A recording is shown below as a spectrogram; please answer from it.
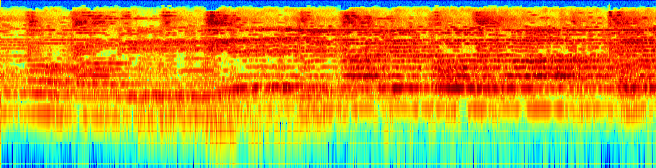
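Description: Kirtan: devotional chanting sung with long held, gliding notes over musical accompaniment.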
